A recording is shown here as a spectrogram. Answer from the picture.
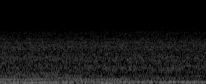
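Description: Faint, steady background hiss with a low hum: room tone picked up by the microphone.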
